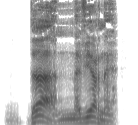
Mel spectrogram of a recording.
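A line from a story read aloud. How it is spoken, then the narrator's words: Forced out reluctantly. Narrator (Russian): выдавил я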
